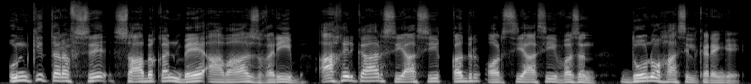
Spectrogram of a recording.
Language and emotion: Urdu, neutral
